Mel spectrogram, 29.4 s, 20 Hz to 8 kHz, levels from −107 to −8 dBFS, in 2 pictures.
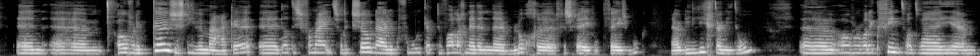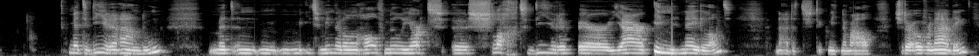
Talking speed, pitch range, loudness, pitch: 150 wpm, 175-200 Hz, -26 LUFS, 180 Hz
